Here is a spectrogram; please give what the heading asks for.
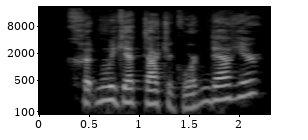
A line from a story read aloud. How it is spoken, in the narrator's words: Rick asked hesitantly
